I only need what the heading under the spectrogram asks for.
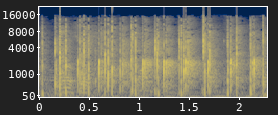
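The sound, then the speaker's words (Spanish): A small audience claps at the close of a live show. Individual hand claps stand out as sharp, irregular bursts, with many crisp slaps scattered unevenly across the couple of seconds. “Un gran aplauso, vamos a dar un aplauso. ¡Bravo!”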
